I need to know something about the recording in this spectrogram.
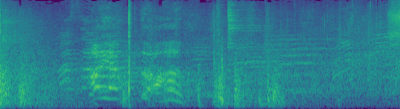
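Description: Sharp smacks of strikes in a wrestling ring: a loud one at the start and lighter ones about a second and two seconds in, with shouting voices in between.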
